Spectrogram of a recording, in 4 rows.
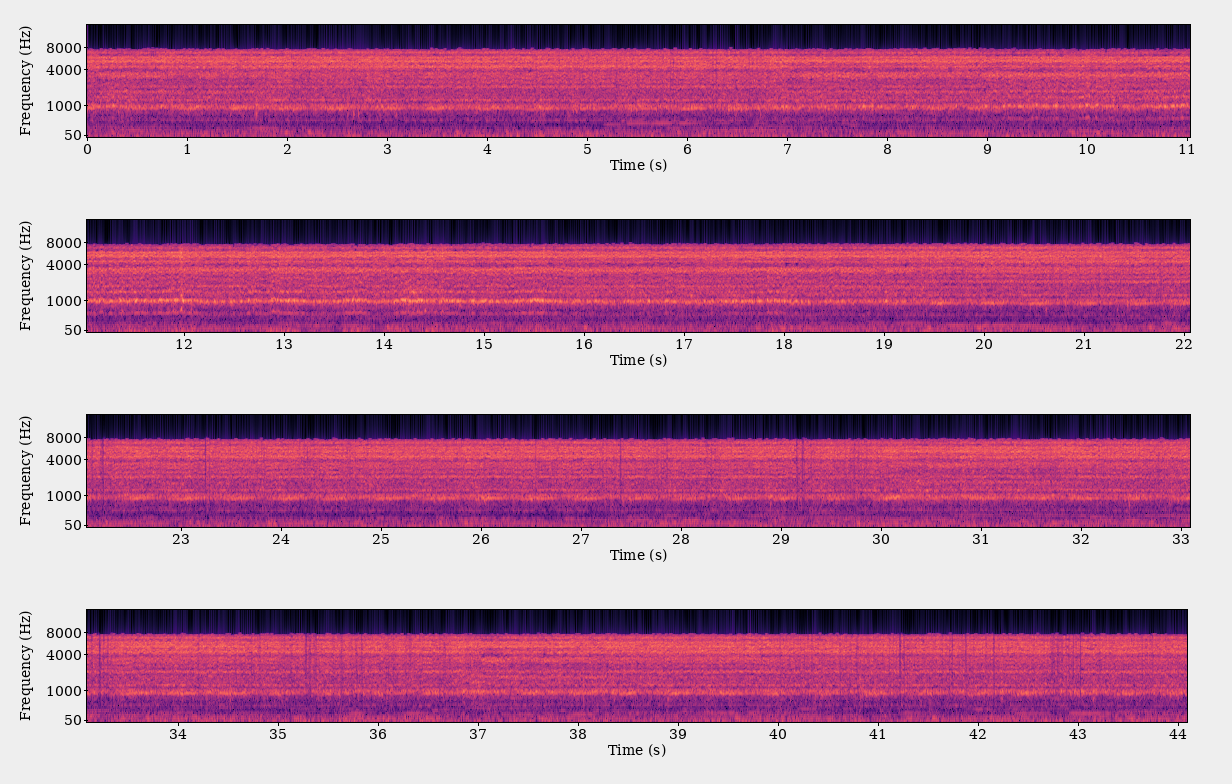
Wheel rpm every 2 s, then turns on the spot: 110, 110, 110, 110, 110, 110, 110, 110, 120, 120, 120, 120, 110, 120, 120, 110, 110, 110, 110, 110, 120, 110.
none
